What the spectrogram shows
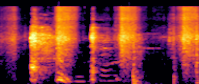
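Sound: coughing from rice dust while pounding rice

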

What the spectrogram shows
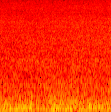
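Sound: Hongryong waterfall at Hongryongsa temple

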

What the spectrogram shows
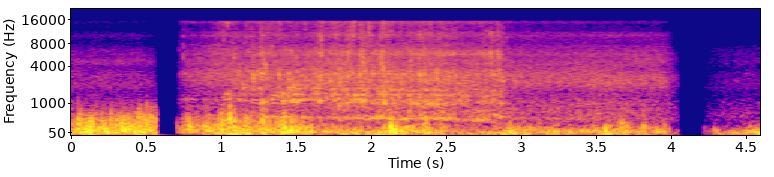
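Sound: water being poured into a pot for tea

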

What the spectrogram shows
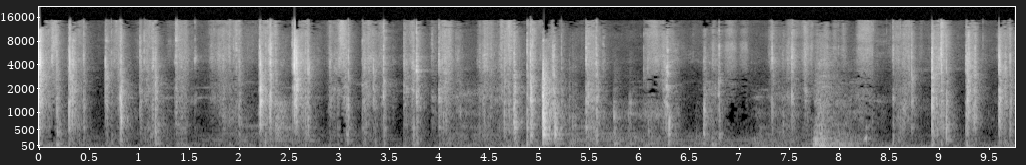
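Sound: tarot cards being shuffled and drawn

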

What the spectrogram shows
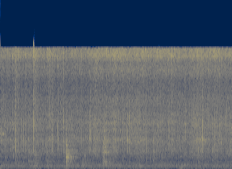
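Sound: frying food sizzling in pan

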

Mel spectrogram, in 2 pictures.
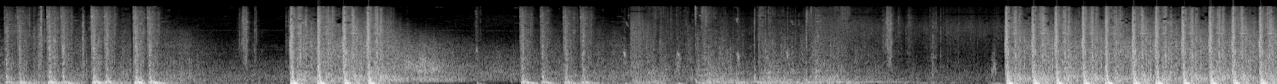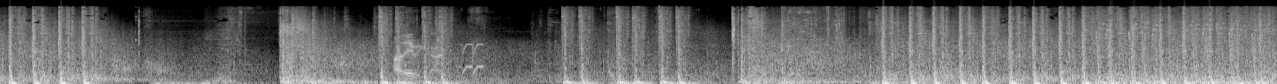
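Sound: gunfire from shooting a shark in a video game

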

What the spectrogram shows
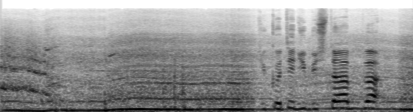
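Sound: race car braking with tire squeal in RaceRoom video game

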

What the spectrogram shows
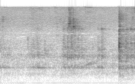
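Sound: turning down the gas stove knob

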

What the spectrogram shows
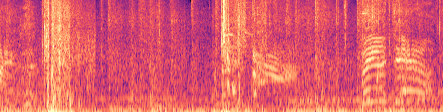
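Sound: gunfire in the video game Rise of the Tomb Raider

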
